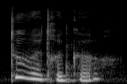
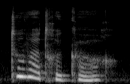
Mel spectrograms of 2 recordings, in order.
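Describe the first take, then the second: No difference in how they are said.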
